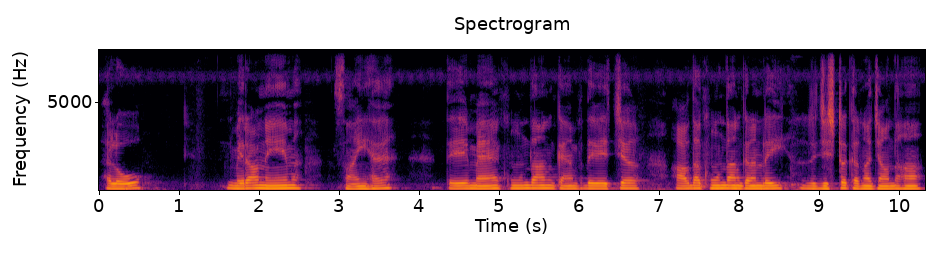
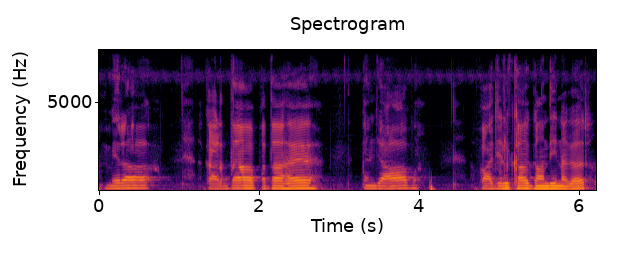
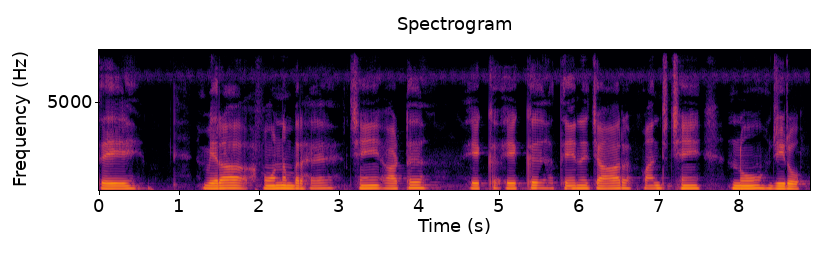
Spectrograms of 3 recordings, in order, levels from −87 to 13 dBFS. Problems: constant background noise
